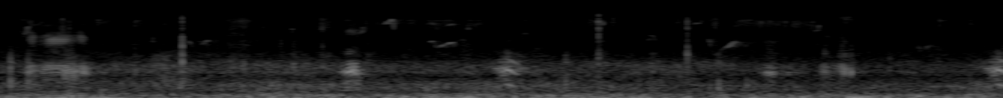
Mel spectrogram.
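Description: Faint, scattered short calls of distant birds, about half a dozen spread over several seconds, with a few small higher chirps and sharp ticks over a low outdoor rumble.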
